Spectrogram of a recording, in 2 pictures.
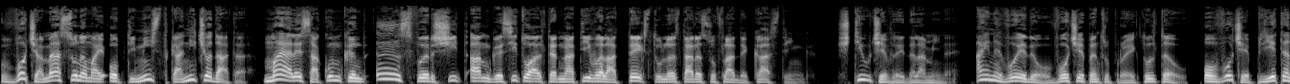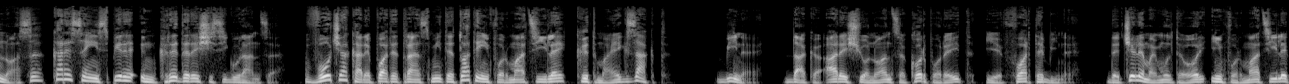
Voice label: Romanian, Male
